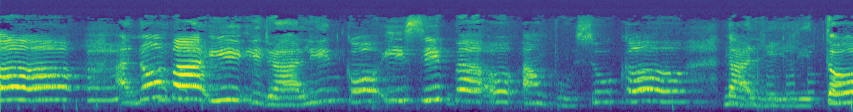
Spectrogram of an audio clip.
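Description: A young girl singing a song without accompaniment, holding notes that waver in pitch, with short breaks between phrases.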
